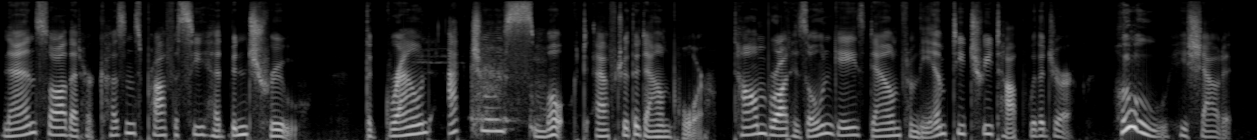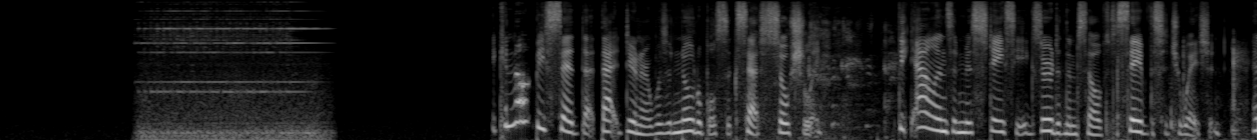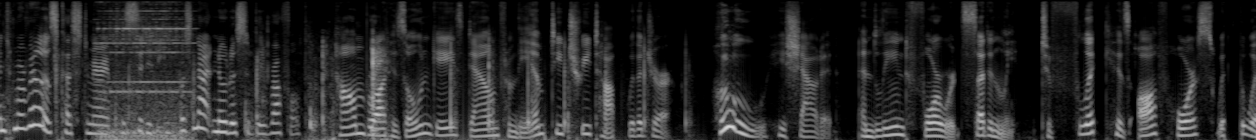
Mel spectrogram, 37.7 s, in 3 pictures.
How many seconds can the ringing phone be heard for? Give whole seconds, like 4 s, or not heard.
3 s.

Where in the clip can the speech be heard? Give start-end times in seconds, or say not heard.
0.0-12.3, 17.5-37.6.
